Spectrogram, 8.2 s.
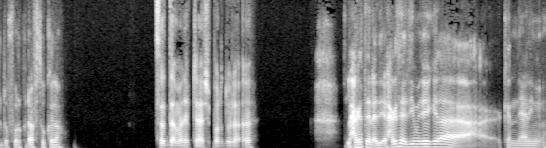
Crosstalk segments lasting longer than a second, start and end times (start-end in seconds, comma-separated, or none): none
